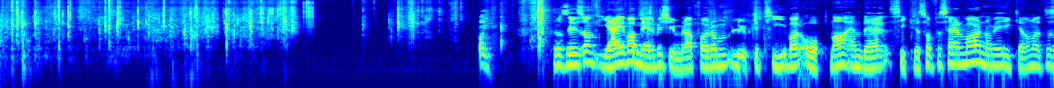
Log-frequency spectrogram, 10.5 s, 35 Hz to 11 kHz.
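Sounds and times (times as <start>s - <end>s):
envelope paper crinkling and tearing as an envelope is opened: 0.0s - 7.8s
speech: 4.8s - 10.5s.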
